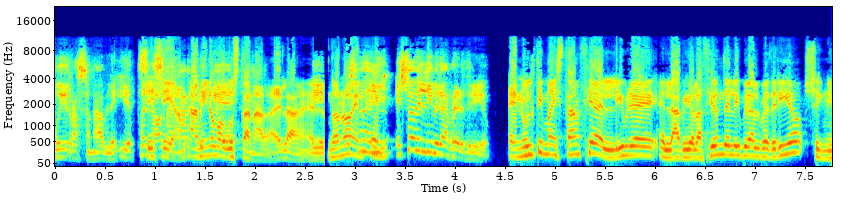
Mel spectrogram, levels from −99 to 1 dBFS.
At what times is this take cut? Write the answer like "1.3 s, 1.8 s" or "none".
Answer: 2.7 s, 6.0 s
